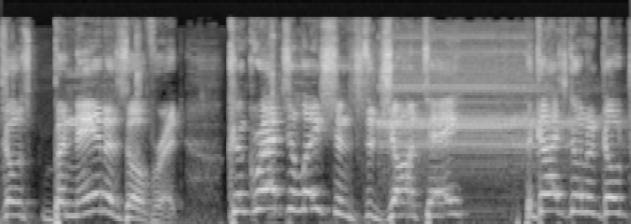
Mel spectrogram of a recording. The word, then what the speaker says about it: Dejounte: Is it DeJounte Murray? DeJounte Murray? – You got it right the first time. – DeJounte.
